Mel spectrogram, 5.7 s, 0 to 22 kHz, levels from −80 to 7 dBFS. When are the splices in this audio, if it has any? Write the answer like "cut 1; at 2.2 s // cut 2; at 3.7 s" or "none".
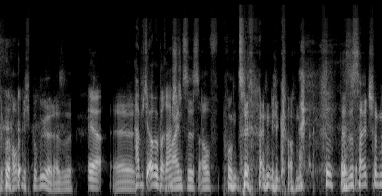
cut 1; at 3.3 s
